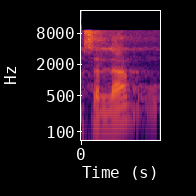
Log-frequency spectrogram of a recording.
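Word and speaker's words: سلّام: أحدهما بماذا؟ بشد اللام سلام، والآخر بتخفيفها، والآخر بتخفيفها.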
